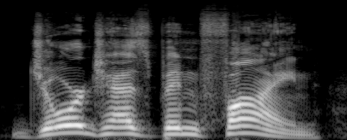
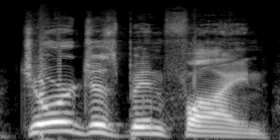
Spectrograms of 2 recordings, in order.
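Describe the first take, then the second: First: Slow, pointed "George has been fine", weight on George; repeating the quote. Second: Slow, louder "George has been fine", weight on George; mock quote. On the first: Retold or imitated. Host repeating Iger's line to show it says nothing, slow and pointed. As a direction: let the non-answer hang, slow and pointed. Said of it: "And then he said". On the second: Host quoting Iger to viewers, slow mocking emphasis. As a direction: spell out Iger's non-answer with slow emphasis. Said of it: "Iger says".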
